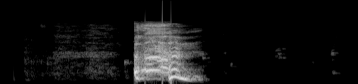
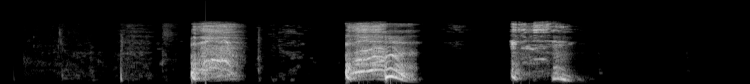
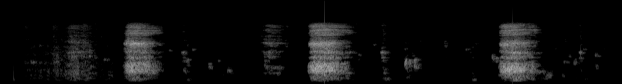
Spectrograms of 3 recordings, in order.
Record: cough_length: 3.6 s
cough_amplitude: 30687
cough_signal_mean_std_ratio: 0.34
three_cough_length: 7.5 s
three_cough_amplitude: 30996
three_cough_signal_mean_std_ratio: 0.38
exhalation_length: 6.2 s
exhalation_amplitude: 8760
exhalation_signal_mean_std_ratio: 0.36
survey_phase: beta (2021-08-13 to 2022-03-07)
age: 45-64
gender: Male
wearing_mask: 'No'
symptom_none: true
smoker_status: Never smoked
respiratory_condition_asthma: false
respiratory_condition_other: false
recruitment_source: REACT
submission_delay: 0 days
covid_test_result: Negative
covid_test_method: RT-qPCR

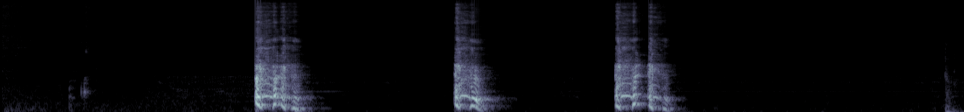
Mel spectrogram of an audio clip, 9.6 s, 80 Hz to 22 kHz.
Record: three_cough_length: 9.6 s
three_cough_amplitude: 32768
three_cough_signal_mean_std_ratio: 0.25
survey_phase: beta (2021-08-13 to 2022-03-07)
age: 65+
gender: Male
wearing_mask: 'No'
symptom_cough_any: true
symptom_runny_or_blocked_nose: true
smoker_status: Never smoked
respiratory_condition_asthma: false
respiratory_condition_other: false
recruitment_source: Test and Trace
submission_delay: 1 day
covid_test_result: Positive
covid_test_method: RT-qPCR
covid_ct_value: 19.6
covid_ct_gene: ORF1ab gene
covid_ct_mean: 20.1
covid_viral_load: 250000 copies/ml
covid_viral_load_category: Low viral load (10K-1M copies/ml)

